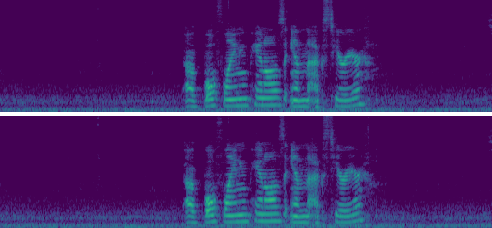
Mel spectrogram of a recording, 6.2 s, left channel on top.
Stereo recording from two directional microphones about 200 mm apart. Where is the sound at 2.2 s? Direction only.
30° left (ahead or behind).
